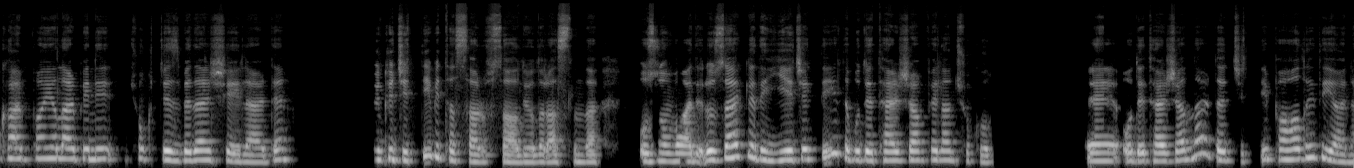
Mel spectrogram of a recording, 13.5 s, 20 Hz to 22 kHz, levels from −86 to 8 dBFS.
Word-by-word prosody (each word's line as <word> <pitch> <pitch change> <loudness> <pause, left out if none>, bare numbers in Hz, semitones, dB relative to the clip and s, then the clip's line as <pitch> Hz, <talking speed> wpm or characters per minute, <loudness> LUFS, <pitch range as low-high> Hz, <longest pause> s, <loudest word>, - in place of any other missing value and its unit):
kampanyalar 250 -1 -2
beni 240 0 -1
çok 240 0 -10
cezbeden 215 +1 +4
şeylerdi. 205 +1 -3 0.8
Çünkü 220 +1 -1
ciddi 210 +9 -2
bir 275 -2 0
tasarruf 190 -6 -2
sağlıyorlar 170 +1 -2
aslında 170 - -4 0.4
uzun 190 0 0
vadeli. 185 +2 +3
Özellikle 270 +5 +4
de 225 - +4
yiyecek 220 +3 +2
değil 375 0 +1
de 220 - 0
bu 215 - +3
deterjan 205 +1 +1
falan 215 -1 -1
çok 195 -4 -14
ol 160 0 -4 1.0
eee, 195 0 +2
o 200 - -1
deterjanlar 210 - 0
da 210 -1 +2
ciddi 205 +4 -9
pahalıydı 240 +4 +1
yani, 180 -7 0
215 Hz, 135 wpm, -23 LUFS, 190-235 Hz, 1.0 s, cezbeden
